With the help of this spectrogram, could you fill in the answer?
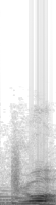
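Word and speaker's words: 弱: and it means weak or weakness, pronounced ruo.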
